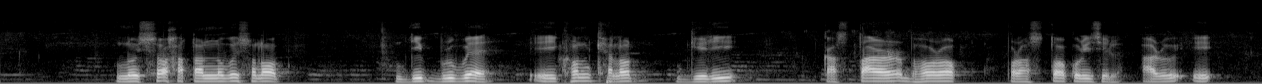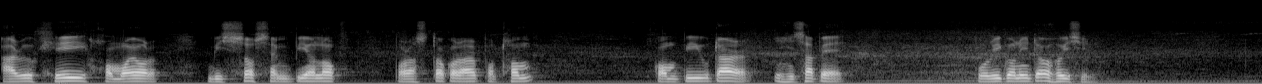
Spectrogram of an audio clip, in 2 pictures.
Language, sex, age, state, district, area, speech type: Assamese, male, 30-45, Assam, Majuli, urban, read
